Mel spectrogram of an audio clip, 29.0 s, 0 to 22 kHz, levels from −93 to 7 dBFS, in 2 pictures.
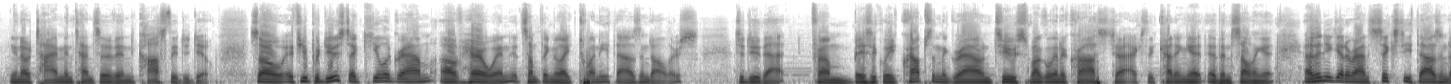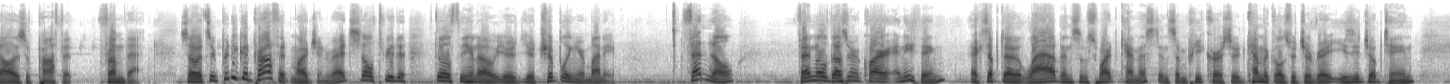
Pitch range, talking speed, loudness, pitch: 105-135 Hz, 195 wpm, -19 LUFS, 115 Hz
